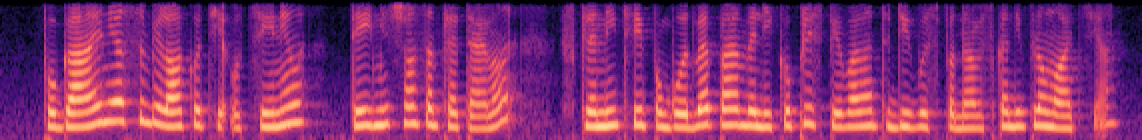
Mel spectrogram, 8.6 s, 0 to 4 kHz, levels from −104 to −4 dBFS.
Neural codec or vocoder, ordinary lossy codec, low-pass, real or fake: codec, 24 kHz, 0.9 kbps, WavTokenizer, medium speech release version 2; none; 3.6 kHz; fake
